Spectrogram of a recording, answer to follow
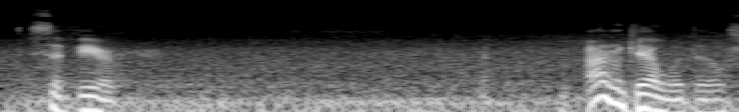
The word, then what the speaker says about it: Sevier: Sevier for Sevier.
